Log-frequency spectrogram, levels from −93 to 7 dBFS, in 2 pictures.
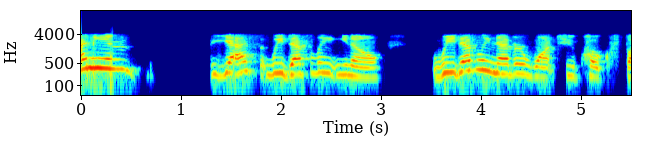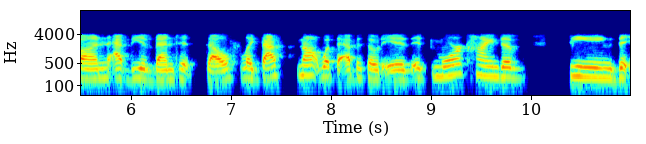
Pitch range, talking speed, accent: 150-195 Hz, 170 wpm, American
